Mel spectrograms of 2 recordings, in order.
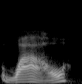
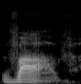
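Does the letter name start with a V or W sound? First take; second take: W; V. First: The name begins with a W sound. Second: The name begins with a V sound. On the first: "will either be known as Wow, which we would transliterate in English with a W" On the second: "or it'll be known as Vav, which we would transliterate in English with a V"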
